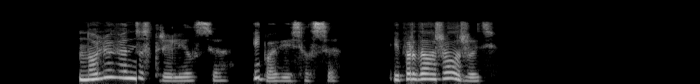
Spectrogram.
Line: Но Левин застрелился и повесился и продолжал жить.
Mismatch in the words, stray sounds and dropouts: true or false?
false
